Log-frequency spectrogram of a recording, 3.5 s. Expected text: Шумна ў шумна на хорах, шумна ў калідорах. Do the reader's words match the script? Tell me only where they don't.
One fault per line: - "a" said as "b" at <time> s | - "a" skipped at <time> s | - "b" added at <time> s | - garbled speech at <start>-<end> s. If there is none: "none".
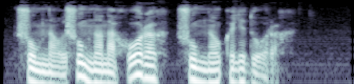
none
